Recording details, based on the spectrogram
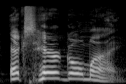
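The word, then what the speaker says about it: ἐξέρχομαι: That word come out, in the Greek, it's the word exhergomai. That's in the Greek. Good luck spelling it. I'm good enough I can even pronounce it. Exhergomai is the right pronunciation of it.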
